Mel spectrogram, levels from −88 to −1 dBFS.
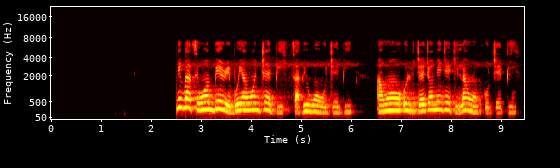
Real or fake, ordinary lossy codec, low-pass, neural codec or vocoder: real; none; 7.2 kHz; none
